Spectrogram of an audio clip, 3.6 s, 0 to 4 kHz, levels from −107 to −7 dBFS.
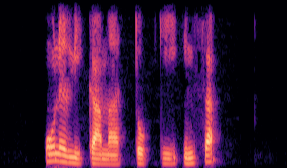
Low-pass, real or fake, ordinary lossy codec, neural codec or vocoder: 3.6 kHz; real; Opus, 64 kbps; none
